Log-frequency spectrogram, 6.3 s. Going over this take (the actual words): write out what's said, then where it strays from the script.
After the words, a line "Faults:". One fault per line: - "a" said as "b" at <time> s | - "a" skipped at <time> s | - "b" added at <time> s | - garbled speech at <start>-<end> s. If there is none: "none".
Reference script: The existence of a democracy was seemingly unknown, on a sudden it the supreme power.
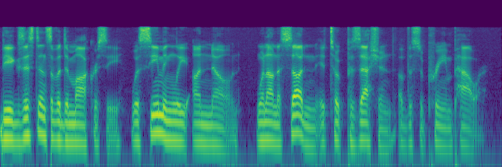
The existence of a democracy was seemingly unknown, when on a sudden it took possession of the supreme power.
Faults:
- "when" added at 3.2 s
- "took possession of" added at 4.1 s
